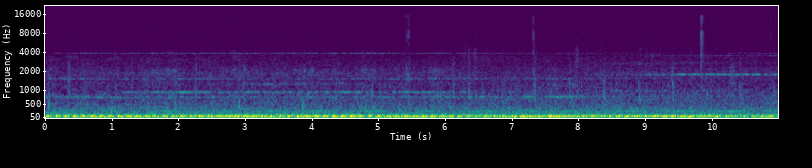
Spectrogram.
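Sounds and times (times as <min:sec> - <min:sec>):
faint high steady tone: 0:00.0 - 0:11.0
freight train rumbling past: 0:00.0 - 0:11.0.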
